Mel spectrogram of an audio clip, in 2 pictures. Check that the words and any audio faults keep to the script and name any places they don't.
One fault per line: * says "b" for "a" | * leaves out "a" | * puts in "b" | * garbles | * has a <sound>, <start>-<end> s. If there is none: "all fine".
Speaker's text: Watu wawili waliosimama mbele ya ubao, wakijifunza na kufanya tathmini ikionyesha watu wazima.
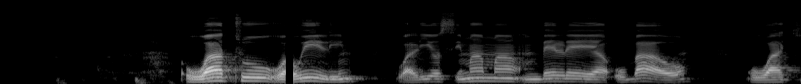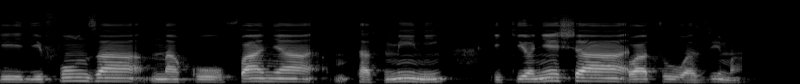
* has a dropout, 2.9-2.9 s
